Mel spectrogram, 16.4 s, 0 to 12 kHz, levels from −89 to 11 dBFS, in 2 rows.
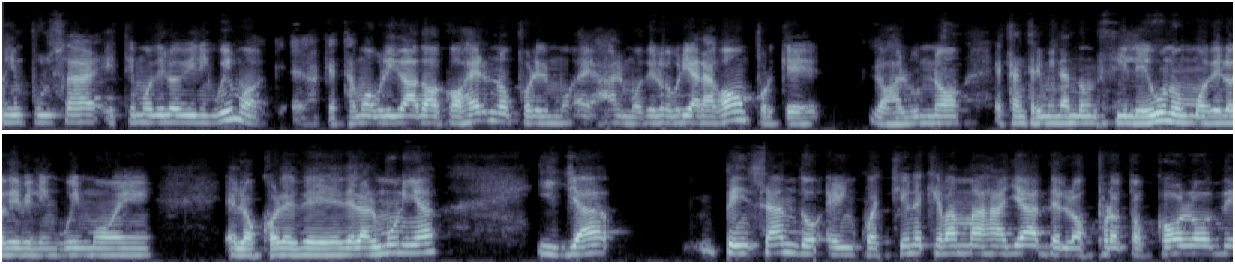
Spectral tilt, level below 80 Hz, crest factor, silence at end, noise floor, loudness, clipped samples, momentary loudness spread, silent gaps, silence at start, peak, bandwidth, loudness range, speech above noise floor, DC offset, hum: -7.5 dB/octave; -62 dBFS; 18 dB; 0 s; -60 dBFS; -19 LUFS; under 0.1%; 10 LU; none; 0 s; -2 dBFS; 7.8 kHz; 2 LU; 41 dB; under 0.1%; none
